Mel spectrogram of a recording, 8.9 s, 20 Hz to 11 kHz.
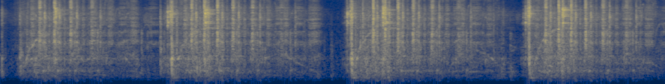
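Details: Honda HRX 217 mower with a cranking problem, owner had shut the fuel off, retried after fuel turned back on and air filter removed: four pull-starts with a rattly whir that never catch; carburetor suspected.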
